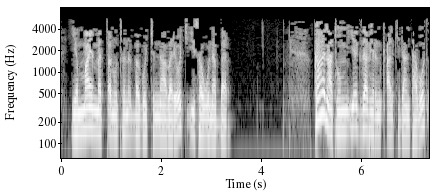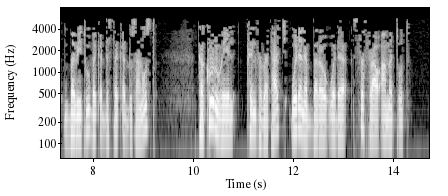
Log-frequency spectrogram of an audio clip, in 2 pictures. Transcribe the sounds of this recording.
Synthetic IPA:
jɛmːajmːət̪ʼːənut̪ʰɨnbəɡo̞t͡ʃːɪnːabəɾewo̞t͡ʃːjɪsəwːunəbːəɾ | kʰahɨnat̪ʰumjɛɨɡzjaβhe̞ɾɨnkʼalkʰid̪ant̪ʰaβo̞t̪bəβe̞t̪ʰubəkʼɨd̪ːɨst̪ʰəkʼɨd̪ːusanwʊst̪ʼ | kʰəkʰuɾuβe̞l | kʰɨnfɨβət̪ʰat͡ʃːwɔd̪ənəbːəɾəwwɔd̪əsɨfɾawʔamət̪ʼːut̪

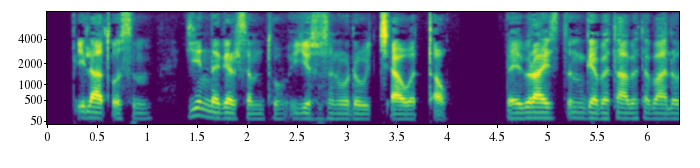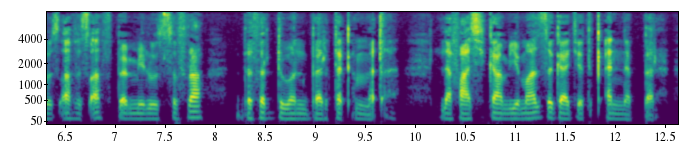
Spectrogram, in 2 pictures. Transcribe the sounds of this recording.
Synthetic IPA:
pʼilat̪ʼʰo̞̰sɨm | jɪhnəɡəɾsəmt̪ʰoʔɨ̰jːɛsusɨnwɔd̪əwʊt͡ʃʼːawɔt̪ʼːa̰w | b̥əhɪβɾajɪst̪ʼɨmɡəβət̪ʰabət̪ʰəβaləwsʼə̰fsʼə̰fbəmːilut̪sɨfɾa | bəfɨɾd̪ɨwɔnbəɾt̪ʰəkʼəmːə̰t̪ʼə | ləfasi̥kʰamjɛmazːəɡad͡ʒɛt̪kʼənːəbːəɾə

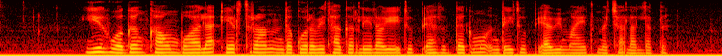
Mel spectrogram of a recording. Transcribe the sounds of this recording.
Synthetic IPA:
jɪhwɔɡənkʰahunbəhʷalaʔe̞ɾt̪ɨɾanɨnd̪əɡoɾəβe̞t̪haɡəɾle̞lawjɛit̪jo̞pʼːjasɨd̪əɡmo̞ɨnd̪əit̪ʰjo̞pʼjawimajɛt̪mət͡ʃa̰lalːəbːɨn

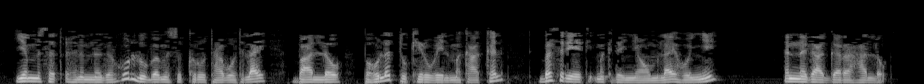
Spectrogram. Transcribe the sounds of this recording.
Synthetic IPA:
jɛmːɨsət̪ʼɨhɨnɨmnəɡəɾhulːubəmɨsɨkːɨɾut̪ʰaβo̞t̪laj | balːəw | b̥əhulət̪ːukʰiɾoβe̞lməkʰakːəl | bəsɨɾjet̪məkd̪əɲːawɨmlajɦo̞ɲːe̞ | ɨnːəɡaɡːəɾəalːə̰hu

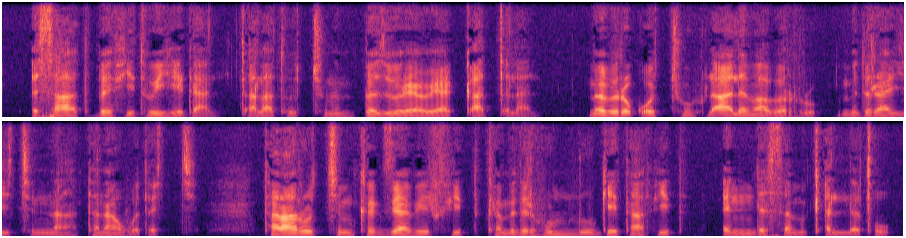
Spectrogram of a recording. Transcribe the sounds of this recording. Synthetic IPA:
ʔɨsat̪bəfit̪ʰujɪɦe̞d̪alt̪ʼəlat̪ʰo̞t͡ʃːunɨmb̥əzuɾjawijakʼːat̪ʼːɨlal | məβɾəkʼo̞t͡ʃːuləaləmaβərːṵmɨd̪ɨɾajːɛt͡ʃːɨnːat̪ʰənawɔt̪ʼət͡ʃː | t̪ʰəɾaɾo̞t͡ʃːɪmkʰəɨɡzijaβhe̞ɾfit̪kʰəmɨd̪ɨɾɦulːuɡe̞t̪ʰafit̪ | ʔɨnd̪əsəmkʼəlːət̪ʼu

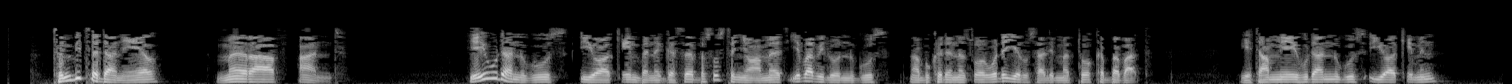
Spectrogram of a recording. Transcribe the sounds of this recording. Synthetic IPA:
t̪ʰɨmbit̪ʰəd̪aniel | məɾafʔand̪ | jɛjɪhud̪anːɨɡusɨjowakʼe̞mbənəɡːəsəbəso̞st̪ʰəɲːawamət̪jɛβaβilo̞nːɨɡus | nabukʰəd̪ənəsʼo̞ɾwɔd̪əjɛɾusale̞mːət̪ʰːo̞kʰəbːəβat̪ | ɡe̞t̪ʰamjɛjɪhud̪anːɨɡusɨjowakʼe̞mɨn

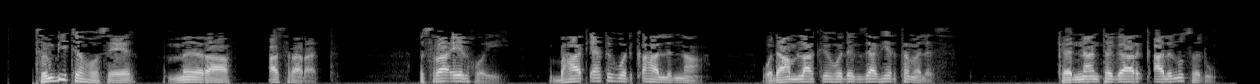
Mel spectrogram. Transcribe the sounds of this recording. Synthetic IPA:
t̪ʰɨmbit̪ʰɐɦo̞se | mɨʔɾaf | ʔasɾaɾa̰t̪ | ʔɨsɾaʔe̞lho̞̰j | bɐɦat̪ʼjat̪ɨhwɔd̪kʼɐɦalːɨnːa̰ | wʔɔ̰d̪əamlakʰɨhwɔd̪ɐɡzijaβhe̞ɾt̪ʰɐmɐlɐ̰s | kʰɐɨnːaɨnt̪ʰɐɡaɾkʼalɨnusɐd̪ṵ

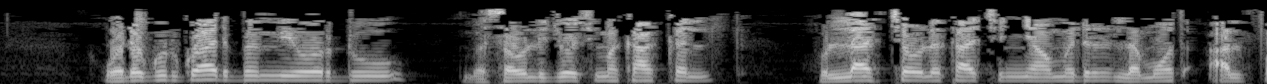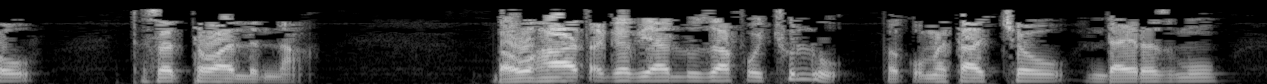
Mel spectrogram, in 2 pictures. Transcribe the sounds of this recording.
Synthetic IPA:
wɔd̪əɡud̪ɡʷad̪bəmːiwɔɾd̪u | bəsəwlɨd͡ʒo̞t͡ʃːməkʰakːəl | hulːat͡ʃːɛwlət̪ʰat͡ʃːɪɲːawmɨd̪ɨɾləmo̞t̪a̰lfəw | t̪ʰəsət̪ʰːəwalːɨnːa̰ | bəwʊɦat̪ʼəɡəβjalːuzafo̞t͡ʃːhulːu | b̥əkʼṵmət̪ʰat͡ʃːɛwɨnd̪ajɾəzmu

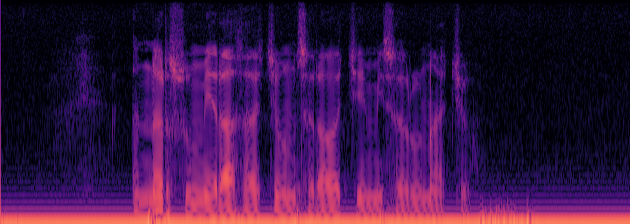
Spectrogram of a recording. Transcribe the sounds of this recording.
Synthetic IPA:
ʔɨnːəɾsumjɛɾasat͡ʃːɛwnsɨɾawot͡ʃːjɛmːisəɾunat͡ʃːɛw

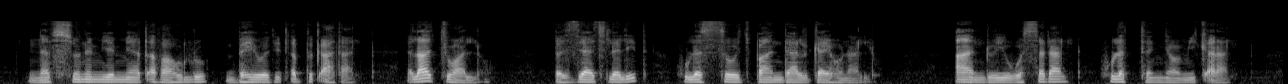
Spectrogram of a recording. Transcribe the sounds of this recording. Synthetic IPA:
nəfsunɨmjɛmːijat̪ʼəfahulːu | bəhiwɔt̪jɪt̪ʼəbːɨkʼa̰t̪ʰa̰l | ʔɨlat͡ʃːɪhalːəhu | b̥əzːijat͡ʃləlit̪ | hulət̪ːsəwot͡ʃːbəand̪alɡajɪɦo̞na̰lːuh | ʔand̪ujɪwːɔsːəd̪al | hulət̪ʰːəɲːawmjɪkʼə̰ɾa̰l

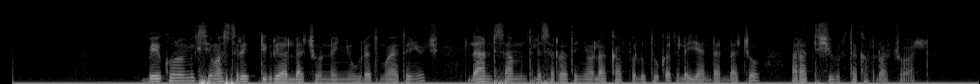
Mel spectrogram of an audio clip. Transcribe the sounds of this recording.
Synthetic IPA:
bəikʰo̞no̞miksjɛmast̪ʰəɾet̪d̪ɨɡɾijalːat͡ʃːɛwʔɨnːəɲːuhulət̪ːmo̞jat̪ʰəɲːo̞t͡ʃː | ləʔand̪samːɨnt̪ləsərːat̪ʰəɲːawləakːafəlut̪wʊkʼət̪lə̰jːɛand̪a̰nd̪a̰t͡ʃːɛw | aɾʔat̪ːɨʃibɨɾt̪ʰəkʰəflowa̰t͡ʃːɛ̰wa̰l

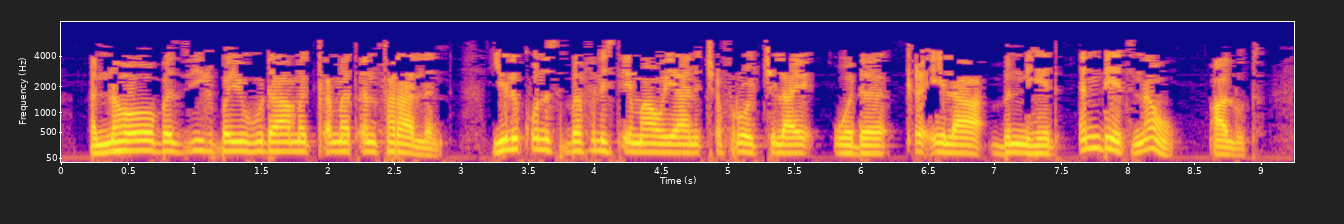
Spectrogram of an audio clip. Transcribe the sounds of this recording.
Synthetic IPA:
ʔɨnːəɦobəzːihbəjɪhud̪aməkʼːəmət̪ʼɨnfəɾalːən | jɪlɨkʼunɨsbəfɨlɨst̪ʰʼe̞mawijant͡ʃʼɪfɾo̞t͡ʃːlajwɔd̪əkʼɨʔelabɨnːɨɦe̞d̪ʔɨnd̪e̞t̪nəw | ʔalut̪

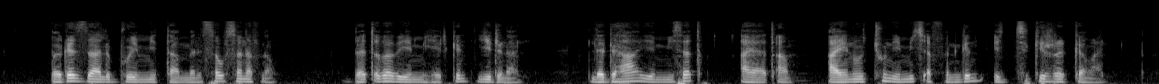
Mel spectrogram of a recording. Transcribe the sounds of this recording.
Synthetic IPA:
b̥əɡəzːalɨbojɛmːit̪ʰːamːənsəwsənəfnəw | bət̪ʼɨβəβjɛmːiɦe̞d̪ɡɨnjɪd̪ɨnalː | əd̪ɨɦajɛmːisət̪ʼ | ʔajat̪ʼam | ʔajno̞t͡ʃːunjɛmːit͡ʃʼəfɨnɡɨnʔɨd͡ʒːɪɡjɪrːəɡːəmal

